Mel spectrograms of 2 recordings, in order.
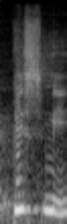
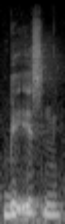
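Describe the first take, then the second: First: The words run together without the initial vowel. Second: The second word starts with its own vowel. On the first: The speaker calls it right. "ya bismi" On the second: The speaker calls it wrong. "nggak ter bi ismi"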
